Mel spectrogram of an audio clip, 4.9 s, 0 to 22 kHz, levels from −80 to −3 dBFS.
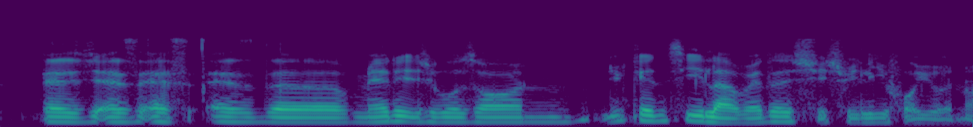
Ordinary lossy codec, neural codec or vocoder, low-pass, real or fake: none; none; 7.2 kHz; real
